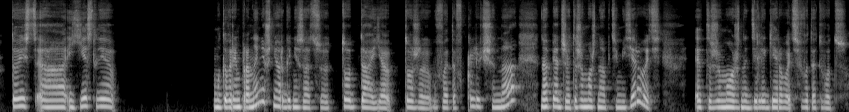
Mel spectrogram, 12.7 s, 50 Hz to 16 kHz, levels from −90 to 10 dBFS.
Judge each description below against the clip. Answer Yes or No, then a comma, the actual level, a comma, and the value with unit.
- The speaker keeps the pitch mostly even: Yes, narrow, 1.8 semitones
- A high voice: Yes, high, 215 Hz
